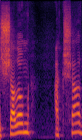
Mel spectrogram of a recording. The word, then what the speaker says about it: Shalom Akshav: Thanks as well to Franco-Israeli peace activist Mark Lefebvre, spokesperson for the Shalom Akshav.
